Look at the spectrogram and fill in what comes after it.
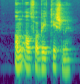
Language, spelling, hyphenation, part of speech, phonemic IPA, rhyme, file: Dutch, analfabetisme, an‧al‧fa‧be‧tis‧me, noun, /ˌɑn.ɑl.faː.beːˈtɪs.mə/, -ɪsmə, Nl-analfabetisme.ogg
- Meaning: illiteracy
